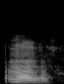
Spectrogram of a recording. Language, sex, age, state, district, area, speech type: Manipuri, male, 30-45, Manipur, Kangpokpi, urban, conversation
